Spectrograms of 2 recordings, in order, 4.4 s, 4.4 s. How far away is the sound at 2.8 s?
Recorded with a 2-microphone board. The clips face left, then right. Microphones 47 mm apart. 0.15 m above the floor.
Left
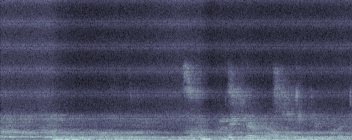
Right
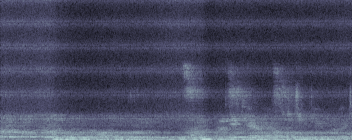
About 7 m.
